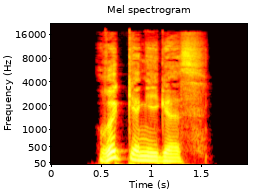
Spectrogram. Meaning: strong/mixed nominative/accusative neuter singular of rückgängig
- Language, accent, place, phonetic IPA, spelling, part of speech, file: German, Germany, Berlin, [ˈʁʏkˌɡɛŋɪɡəs], rückgängiges, adjective, De-rückgängiges.ogg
